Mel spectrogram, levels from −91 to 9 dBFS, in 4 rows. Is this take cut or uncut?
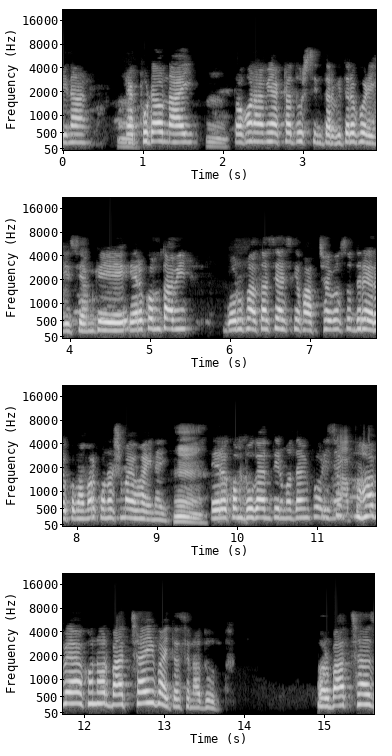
cut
